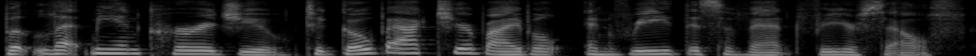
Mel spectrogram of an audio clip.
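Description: A woman hosting a devotional podcast, speaking earnestly to listeners and slowing down to stress scripture. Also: sits low, dry recording, clean studio sound. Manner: addresses listeners directly. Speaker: podcast host.

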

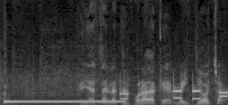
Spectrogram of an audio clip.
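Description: A man co-hosting a morning radio prank segment with quick, wisecracking banter. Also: a little high, lo-fi sound, over loud music. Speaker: radio co-host.

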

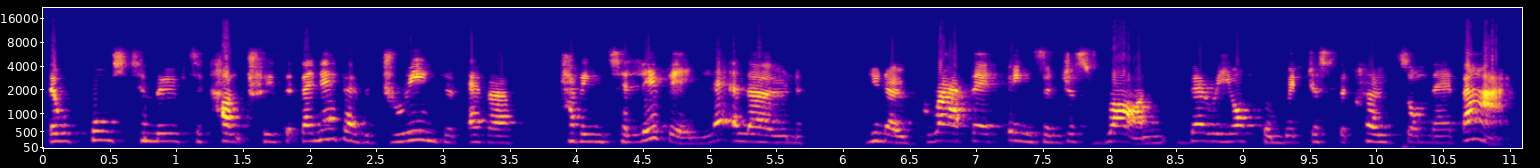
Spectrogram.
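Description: A middle-aged British woman talks casually as a guest in a conversational interview, sprinkling "you know" throughout. Her voice is medium in pitch, steady in tone, and moderately paced, though the audio comes across muffled and dull.

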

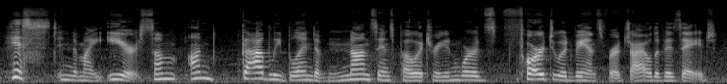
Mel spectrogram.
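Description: A woman voices a wry, haunted, sleepless ER doctor who narrates a horror audio drama in the first person, serving as both narrator and lead character. Her delivery is brooding, uneasy, and literary, in a natural, medium-pitched voice. She speaks unhurriedly with hardly any pauses, over some background noise.

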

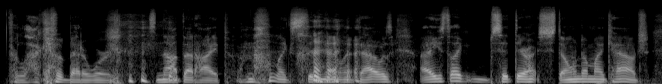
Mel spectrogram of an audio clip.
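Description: A man co-hosting a podcast in casual chat, animated and swearing, full of "like" fillers. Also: fairly low pitch, moderate pace, no echo, studio quality. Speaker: podcast co-host.

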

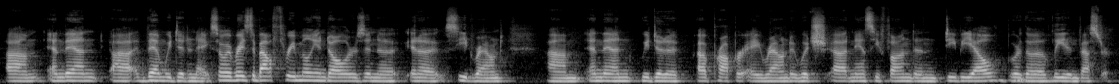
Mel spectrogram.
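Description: A woman's voice: low-pitched, flat delivery, normal speed. A middle-aged woman speaking as a startup founder in an interview, explaining things informally with plenty of industry jargon. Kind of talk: conversational interview storytelling.

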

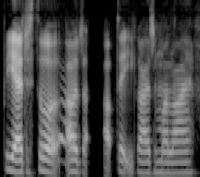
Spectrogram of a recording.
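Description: A woman's voice: fairly low pitch, little pitch movement, fast talker, clear, resonant tone, no room sound, clean studio sound. A woman with an urban London accent and lots of street slang, hosting a podcast in a casual, playful chat. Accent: London, urban multicultural slang. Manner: slangy, playful, repeats phrases for emphasis. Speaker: podcast host.

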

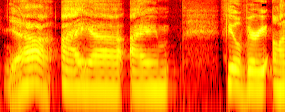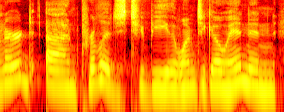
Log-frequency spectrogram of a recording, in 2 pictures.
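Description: A woman's voice: medium pitch, fairly even intonation, moderate pace, a little mellow. A woman co-hosting a local podcast, playful and teasing, often laughing. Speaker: podcast co-host. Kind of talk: casual interview.

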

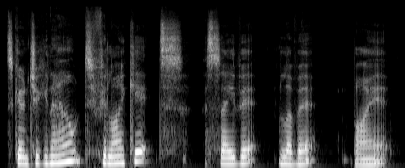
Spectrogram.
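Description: A man's voice: fairly high pitch, normal speed, darkish tone, no echo, clean studio sound. A man with a faint Birmingham accent hosting a casual solo music podcast, chatty, rambling and self-deprecating. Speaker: podcast host.

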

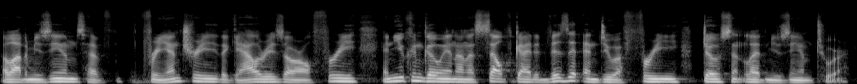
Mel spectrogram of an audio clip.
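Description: A man speaking as a tour business guest in a podcast conversation, energetic and emphatic, often asking rhetorical questions. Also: medium pitch, normal speed.

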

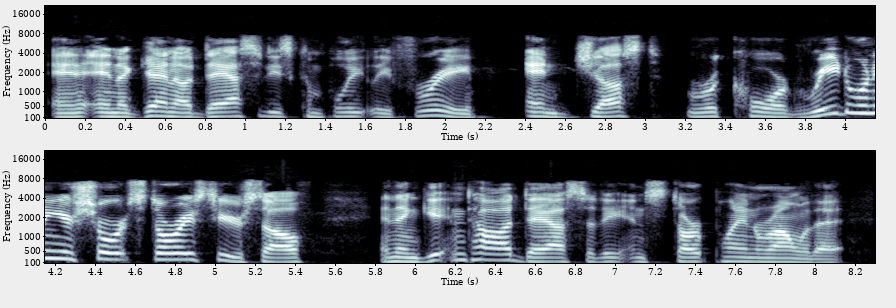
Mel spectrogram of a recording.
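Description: Brisk and a bit bright, this higher-pitched man talks casually in an interview, handing out advice as a podcast guest who writes and makes audio drama podcasts. The sound is dull, lo-fi, and dry, recorded up close.

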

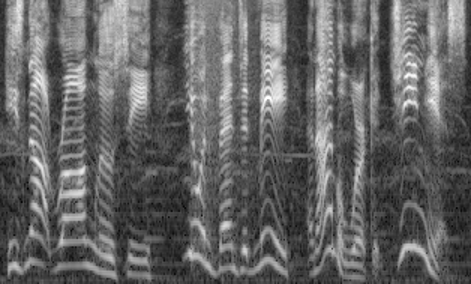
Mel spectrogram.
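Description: Bright, boastful little alien creature. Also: female voice, a little high, huge pitch swings, a little slow, soft background music, exaggerated voice. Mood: sassy, boastful. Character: small sassy boastful robot-like alien creature, showbiz star. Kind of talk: children's audio story acting.

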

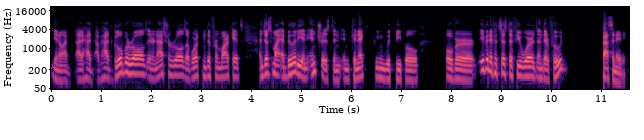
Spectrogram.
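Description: Speaking fast and with animation, a Syrian-born man whose first language is Arabic, and who grew up partly in Spain, responds to interview questions casually, echoing words while he thinks. His mid-range voice has a fairly bright tone, recorded cleanly in a studio with no echo.

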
